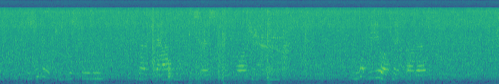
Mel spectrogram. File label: Daughters Bedroom Unexplained Low whisper (Yes) AMPLIFIED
